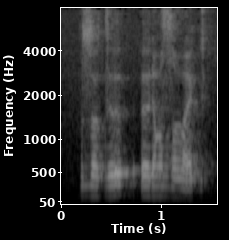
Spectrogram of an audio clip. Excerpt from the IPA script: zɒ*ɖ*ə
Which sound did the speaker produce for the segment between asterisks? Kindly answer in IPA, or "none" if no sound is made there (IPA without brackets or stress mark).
d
